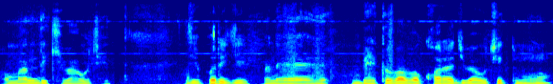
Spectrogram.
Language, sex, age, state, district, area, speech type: Odia, male, 18-30, Odisha, Puri, urban, spontaneous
